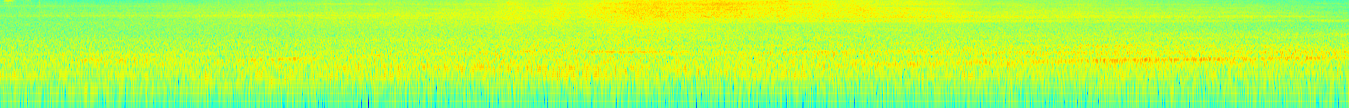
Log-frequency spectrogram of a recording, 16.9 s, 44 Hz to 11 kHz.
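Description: N700-series Shinkansen train pulling out of the platform and gathering speed, its cars rolling steadily past close by, with a motor whine that slowly rises in pitch as it accelerates.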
